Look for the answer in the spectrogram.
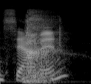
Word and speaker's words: salmon: So one that I saw was she pronounced the L in salmon.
